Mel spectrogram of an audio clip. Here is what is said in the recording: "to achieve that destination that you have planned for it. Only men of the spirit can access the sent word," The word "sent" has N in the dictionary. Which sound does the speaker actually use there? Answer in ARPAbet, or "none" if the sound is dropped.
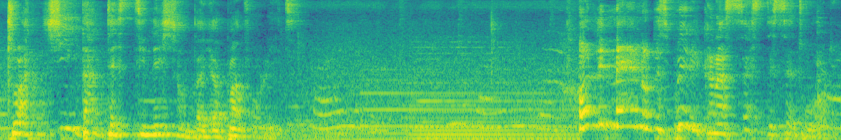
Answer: none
